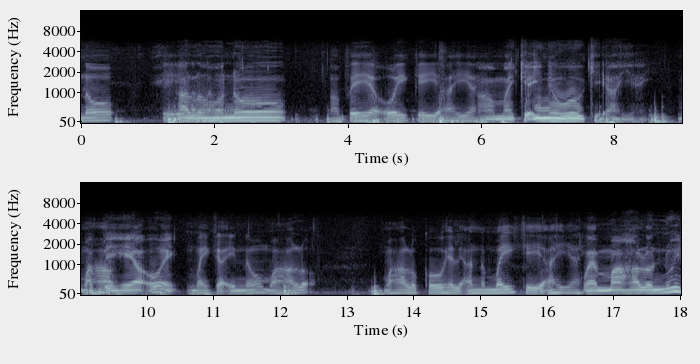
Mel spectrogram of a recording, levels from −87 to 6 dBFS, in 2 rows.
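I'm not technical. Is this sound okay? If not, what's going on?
No. From start to finish, everything sounds slowed down and deeper than it should, running at about two thirds of its proper speed and pitched about seven semitones low. This is a wrong sample rate fault: the audio is being played back more slowly than it was recorded, with no correction. That pattern fits a recording made at 48 kHz being played at 32 kHz. Because speed and pitch are tied together, both drop by the same amount.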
